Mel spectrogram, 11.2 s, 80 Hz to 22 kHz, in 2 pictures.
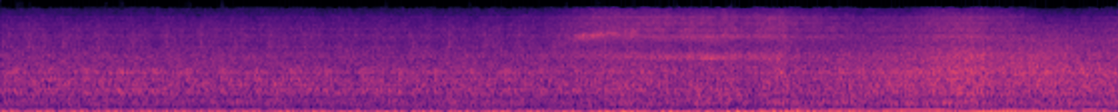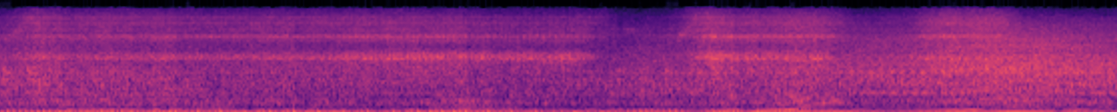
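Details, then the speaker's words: Ford Capri Calypso after 14 years stored, old tank fuel diluted with about seven litres fresh, sticky accelerator: uneven low idle around 750 rpm with small pops and stumbles; backfiring from stale fuel. "Um, yeah. So, it's probably just a mix of bad fuel and stuff. Um, I've got a bit more fuel left. I can put that in just to further dilute it and hopefully get things going."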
